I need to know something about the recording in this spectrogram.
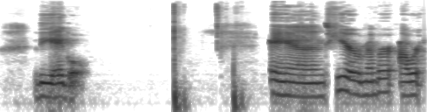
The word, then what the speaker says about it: Diego: jorge and then here you've probably said diego diego but it's the echo the ego the ego not d a go diego and here remember our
